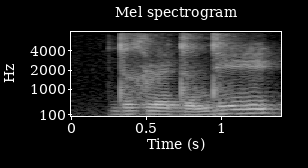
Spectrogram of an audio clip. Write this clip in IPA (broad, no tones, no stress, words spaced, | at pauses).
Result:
də˞xɭɛdə nde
